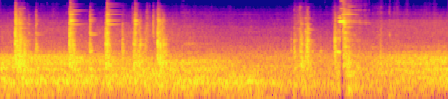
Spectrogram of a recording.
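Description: Metal parts of a mid-mount mower deck's hanger linkage clinking and clanking as they are worked into place under a tractor: a handful of sharp knocks with a bright ring, the loudest about four seconds in.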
